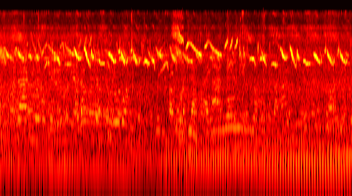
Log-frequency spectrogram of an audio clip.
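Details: Lesser seed finch, called towa towa, singing during a whistling competition at the West Side bird ground, Guyana. Fast, continuous chains of sweet down-slurred whistles run throughout, while a man speaks loudly nearby.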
